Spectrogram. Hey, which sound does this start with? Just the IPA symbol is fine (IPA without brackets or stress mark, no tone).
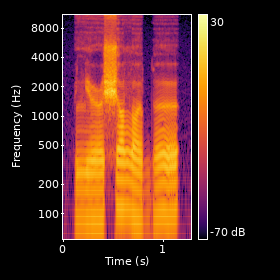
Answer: lʲ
